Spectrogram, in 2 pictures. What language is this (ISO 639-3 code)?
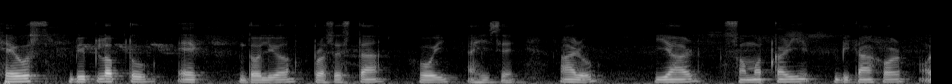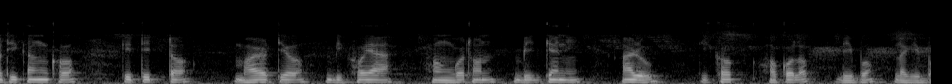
asm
